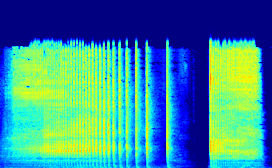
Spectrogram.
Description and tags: creaking door
creak, door, squeak, wood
